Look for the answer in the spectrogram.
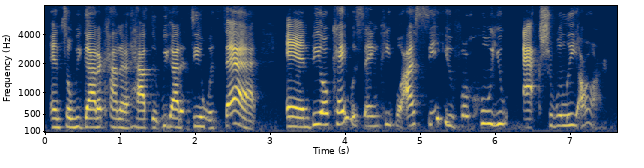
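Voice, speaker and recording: A woman's voice: fairly high pitch, fairly even intonation, normal speed, a bit bright, a little hiss or hum. A woman guest in a conversation, explaining her view thoughtfully with a lot of "like" and "kinda.". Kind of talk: casual conversation.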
